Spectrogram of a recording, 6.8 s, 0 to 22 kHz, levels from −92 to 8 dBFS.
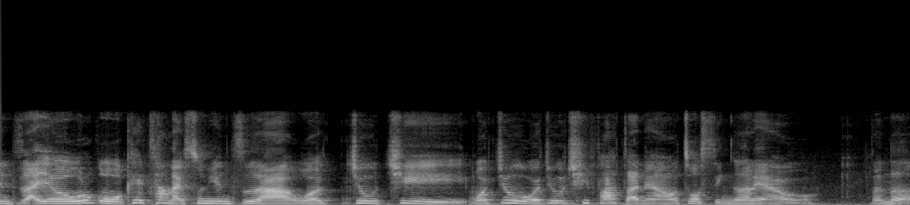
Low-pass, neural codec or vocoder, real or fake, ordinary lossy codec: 9.9 kHz; none; real; none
